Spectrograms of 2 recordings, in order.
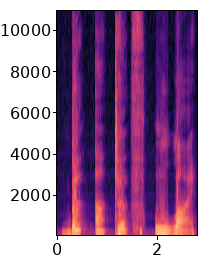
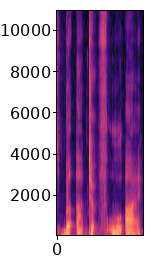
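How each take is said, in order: First: "butterfly" stretched very slow and loud; mocking a kid sounding out "butterfly"; drawn out butterfly. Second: "Butterfly" stretched very slow; a kid sounding out "Butterfly" again; drawn out butterfly. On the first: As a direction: drag out every syllable of "butterfly". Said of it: "he does that. He goes". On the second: Retold or imitated. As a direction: say "Butterfly" syllable by syllable, slowly. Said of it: "he does that".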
